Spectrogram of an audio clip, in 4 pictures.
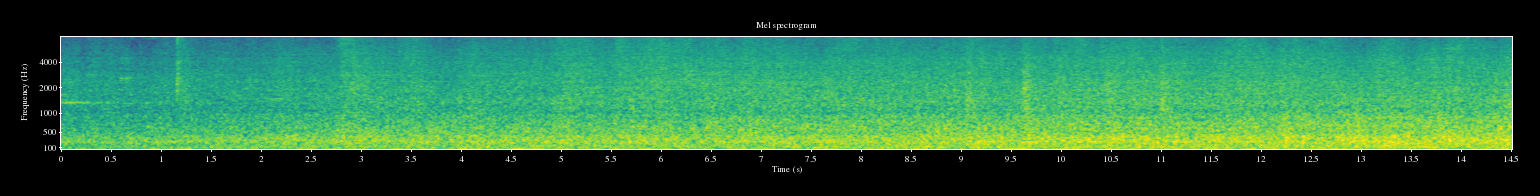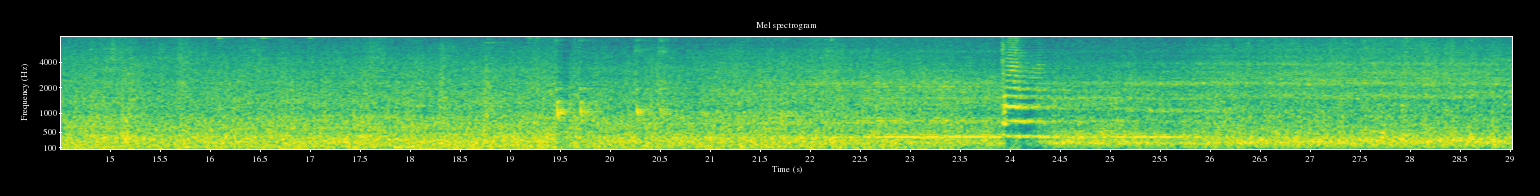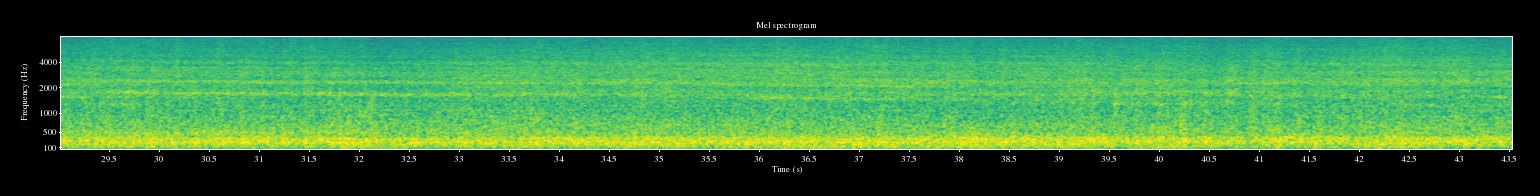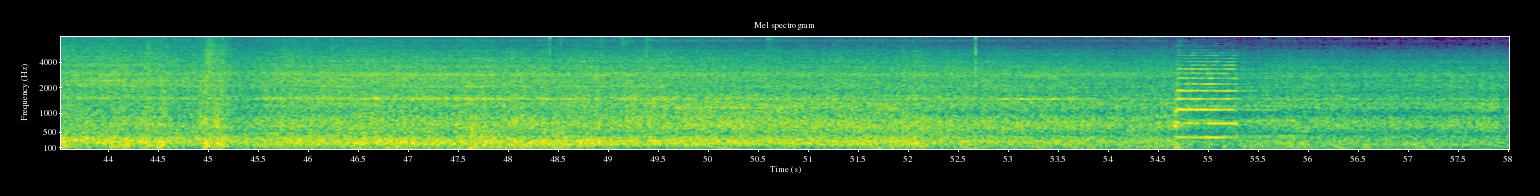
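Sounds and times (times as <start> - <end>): train wagons rolling past: 0.0 - 58.0
locomotive horn blast: 22.4 - 25.8, 54.6 - 55.6.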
